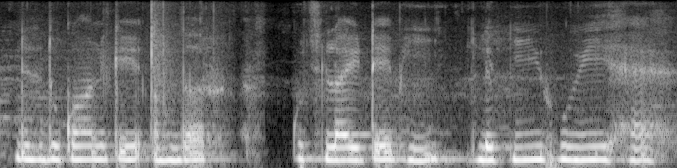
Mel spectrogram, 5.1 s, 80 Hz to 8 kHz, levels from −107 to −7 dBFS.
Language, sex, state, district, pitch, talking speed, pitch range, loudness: Hindi, female, Uttar Pradesh, Saharanpur, 235 Hz, 120 wpm, 225-235 Hz, -15 LUFS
